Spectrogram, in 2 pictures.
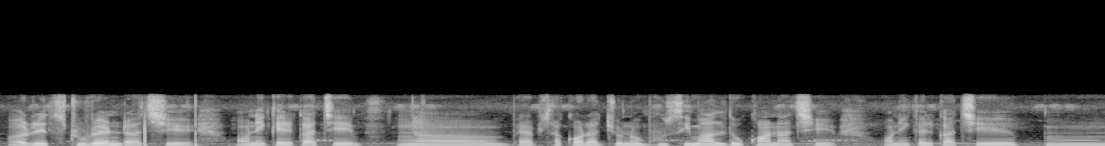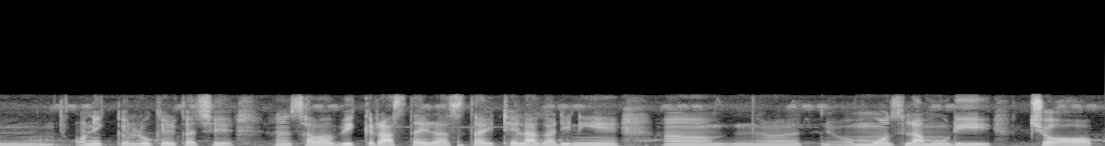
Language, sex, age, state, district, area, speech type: Bengali, female, 18-30, West Bengal, Paschim Medinipur, rural, spontaneous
